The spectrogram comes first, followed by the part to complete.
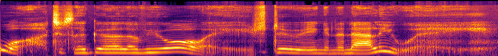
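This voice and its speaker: Using a put-on character voice, a woman speaks at a very slow pace with a fairly high pitch. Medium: read story. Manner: sly, slow, menacing.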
